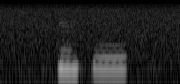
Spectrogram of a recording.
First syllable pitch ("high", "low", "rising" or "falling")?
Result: high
